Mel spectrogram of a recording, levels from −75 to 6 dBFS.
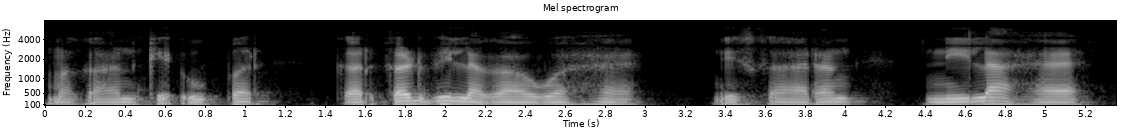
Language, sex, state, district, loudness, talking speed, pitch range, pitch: Hindi, male, Jharkhand, Palamu, -20 LUFS, 135 wpm, 95-105 Hz, 100 Hz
